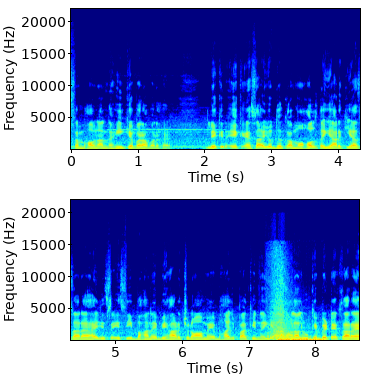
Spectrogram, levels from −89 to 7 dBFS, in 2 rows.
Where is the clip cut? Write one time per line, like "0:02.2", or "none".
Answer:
0:07.5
